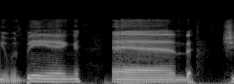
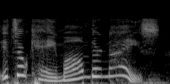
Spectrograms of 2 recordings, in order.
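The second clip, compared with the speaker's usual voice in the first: put-on breezy teen. Teen brushing off her mother.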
